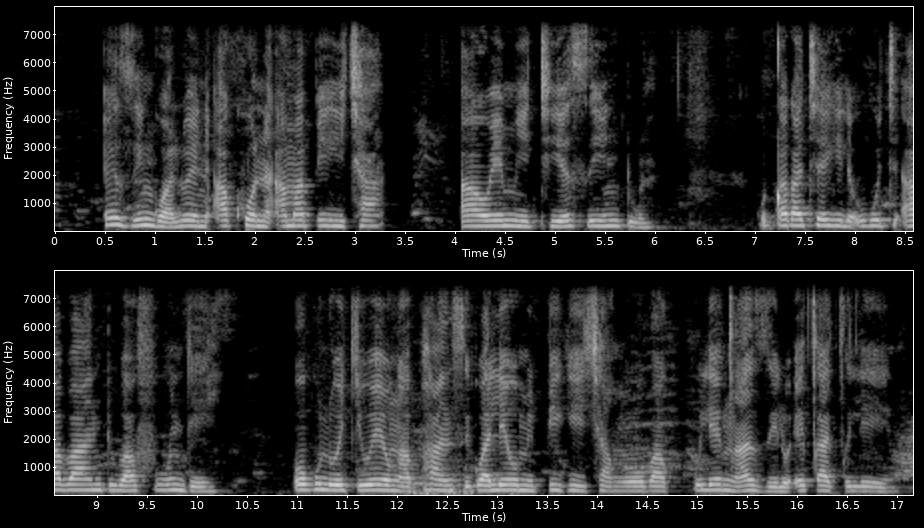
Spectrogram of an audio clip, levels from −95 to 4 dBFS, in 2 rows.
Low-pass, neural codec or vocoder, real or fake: 7.2 kHz; none; real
